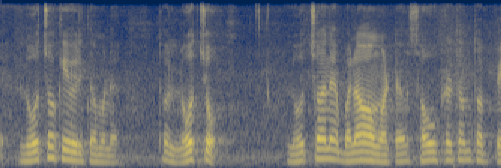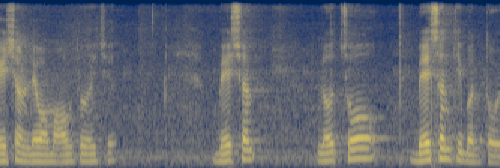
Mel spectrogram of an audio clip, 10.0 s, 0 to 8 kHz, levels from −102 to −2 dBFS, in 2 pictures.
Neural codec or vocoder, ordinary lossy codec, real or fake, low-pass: none; none; real; 7.2 kHz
